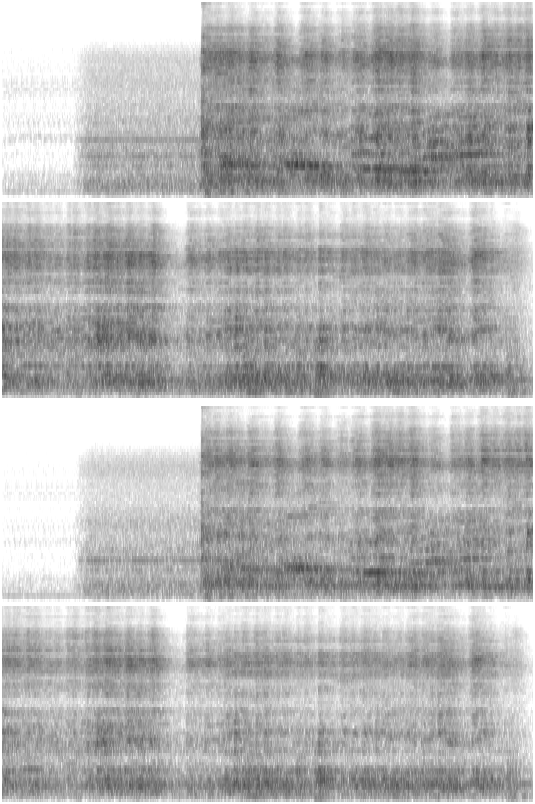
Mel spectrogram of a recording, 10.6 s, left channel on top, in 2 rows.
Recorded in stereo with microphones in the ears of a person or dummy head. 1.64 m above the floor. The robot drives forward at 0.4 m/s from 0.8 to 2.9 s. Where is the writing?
5° right (ahead or behind), 1.2 m.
